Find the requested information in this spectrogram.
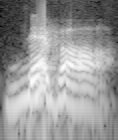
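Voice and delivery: low, stubborn growl on never. Acted. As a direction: bite down on never, low and final. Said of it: "He growled".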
